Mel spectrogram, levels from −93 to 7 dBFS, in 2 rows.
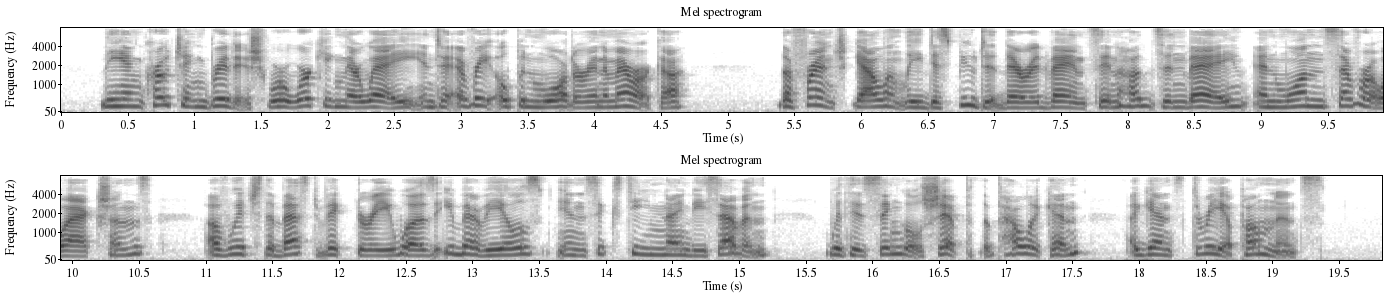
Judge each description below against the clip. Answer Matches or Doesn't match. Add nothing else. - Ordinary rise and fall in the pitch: Matches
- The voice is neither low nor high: Doesn't match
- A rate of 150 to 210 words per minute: Doesn't match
